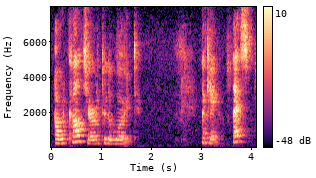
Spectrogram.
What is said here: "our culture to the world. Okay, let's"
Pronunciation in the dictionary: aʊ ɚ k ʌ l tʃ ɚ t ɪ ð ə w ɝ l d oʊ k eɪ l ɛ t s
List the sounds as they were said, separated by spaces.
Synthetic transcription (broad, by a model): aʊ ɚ k ʌ l tʃ ɚ t ɪ ð ə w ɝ d oʊ k eɪ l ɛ t s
